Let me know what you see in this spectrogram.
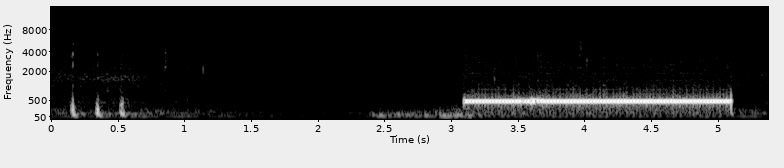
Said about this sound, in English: And I'm going to give her one last call and see if I can get a hold of her.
